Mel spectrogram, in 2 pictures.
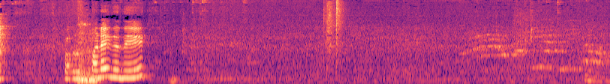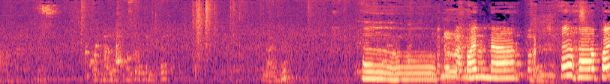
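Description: A woman speaks brightly close by.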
